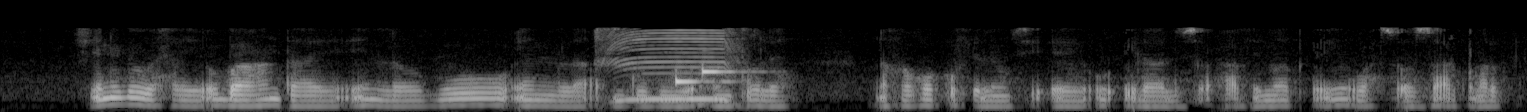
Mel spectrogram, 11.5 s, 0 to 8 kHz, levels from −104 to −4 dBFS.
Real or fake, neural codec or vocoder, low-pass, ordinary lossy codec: real; none; 7.2 kHz; AAC, 16 kbps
